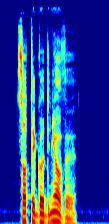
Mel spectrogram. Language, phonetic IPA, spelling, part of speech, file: Polish, [ˌt͡sɔtɨɡɔdʲˈɲɔvɨ], cotygodniowy, adjective, Pl-cotygodniowy.ogg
